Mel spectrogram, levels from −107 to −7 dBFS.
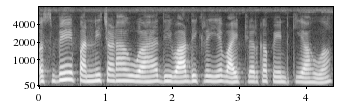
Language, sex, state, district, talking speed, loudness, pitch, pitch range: Hindi, female, Chhattisgarh, Bilaspur, 215 wpm, -17 LUFS, 195 Hz, 180-205 Hz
